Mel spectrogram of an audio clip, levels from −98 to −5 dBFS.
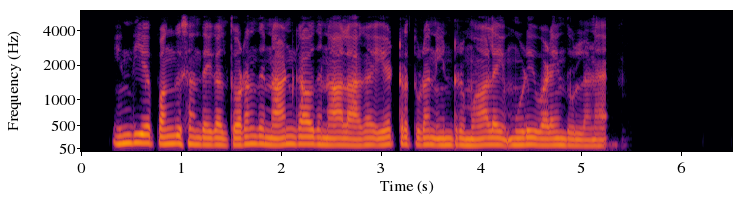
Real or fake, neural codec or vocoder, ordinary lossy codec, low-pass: real; none; none; 5.4 kHz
